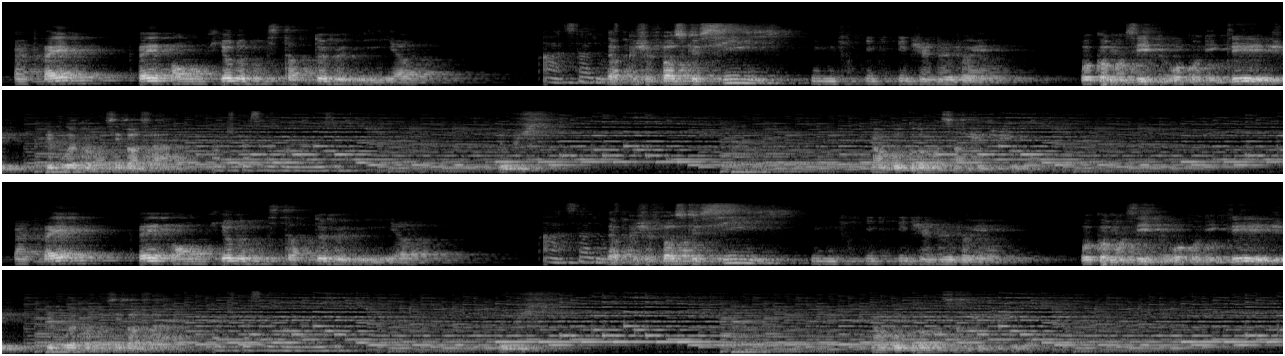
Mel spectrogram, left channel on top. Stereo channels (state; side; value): normal; both; correlation 0.63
